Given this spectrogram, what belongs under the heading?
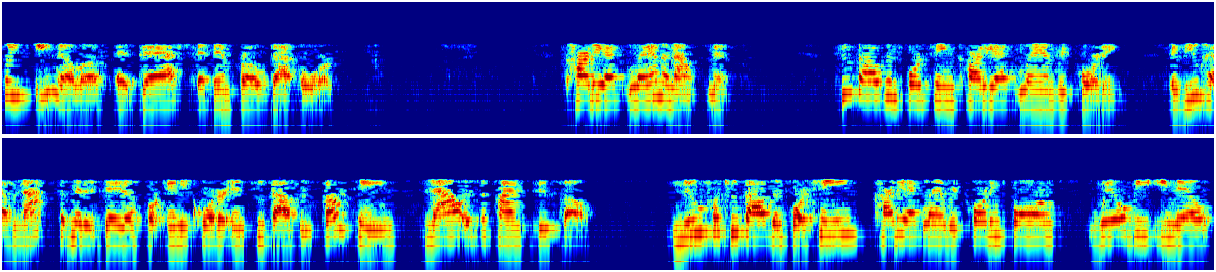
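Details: Adult woman; typical speech.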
